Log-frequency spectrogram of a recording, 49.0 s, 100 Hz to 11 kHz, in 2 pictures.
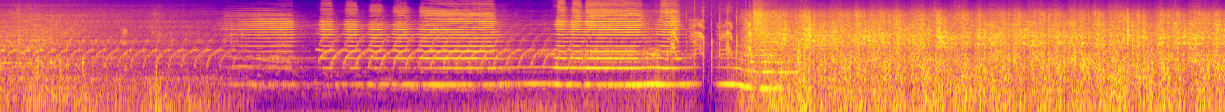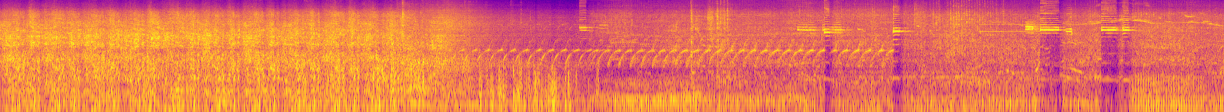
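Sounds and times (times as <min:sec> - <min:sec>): repeating electronic alarm tone: 0:00.0 - 0:05.0, 0:32.3 - 0:45.3
train coaches rushing past: 0:00.0 - 0:48.9.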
